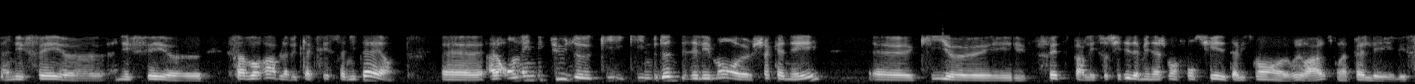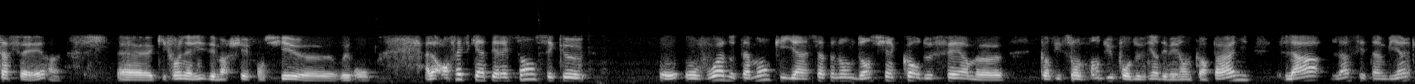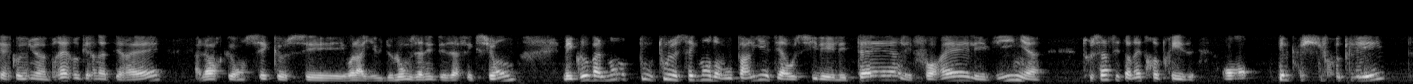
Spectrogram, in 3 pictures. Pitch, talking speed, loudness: 155 Hz, 200 wpm, -20 LUFS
